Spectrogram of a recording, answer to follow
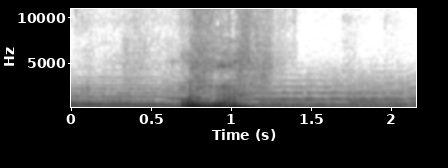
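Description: Background music with steady synth tones that glide between pitches. About a second in comes a short, loud, voice-like cry that falls in pitch.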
